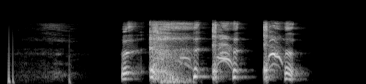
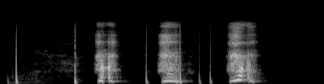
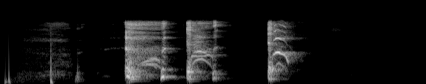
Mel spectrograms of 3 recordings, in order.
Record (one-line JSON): {"cough_length": "3.7 s", "cough_amplitude": 32768, "cough_signal_mean_std_ratio": 0.49, "exhalation_length": "3.2 s", "exhalation_amplitude": 24903, "exhalation_signal_mean_std_ratio": 0.36, "three_cough_length": "4.3 s", "three_cough_amplitude": 29677, "three_cough_signal_mean_std_ratio": 0.34, "survey_phase": "alpha (2021-03-01 to 2021-08-12)", "age": "45-64", "gender": "Female", "wearing_mask": "No", "symptom_cough_any": true, "symptom_headache": true, "smoker_status": "Ex-smoker", "respiratory_condition_asthma": false, "respiratory_condition_other": false, "recruitment_source": "Test and Trace", "submission_delay": "1 day", "covid_test_result": "Positive", "covid_test_method": "RT-qPCR", "covid_ct_value": 31.9, "covid_ct_gene": "ORF1ab gene", "covid_ct_mean": 32.2, "covid_viral_load": "28 copies/ml", "covid_viral_load_category": "Minimal viral load (< 10K copies/ml)"}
